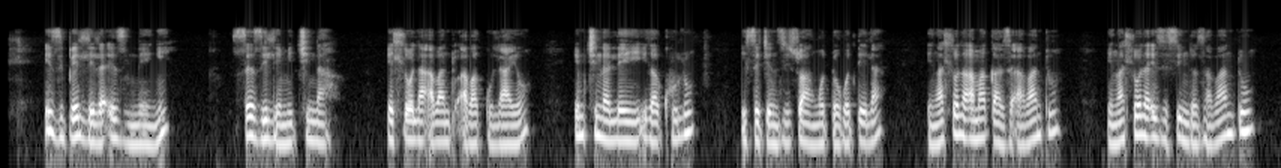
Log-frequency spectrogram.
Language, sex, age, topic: North Ndebele, male, 25-35, health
